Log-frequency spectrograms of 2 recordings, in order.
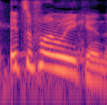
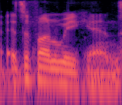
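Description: First: Upbeat and high; excited. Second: Said in the usual way. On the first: Shown as a demonstration. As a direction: sell the fun.

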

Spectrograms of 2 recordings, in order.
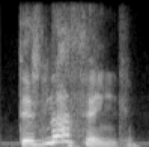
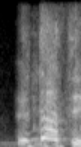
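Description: First: Said in the usual way. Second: "nothing" flung up very high, quick and falling; high emphatic repeat. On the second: Acted. Preacher hammering home to listeners that problems vanish, much higher. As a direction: leap way up on "There's nothing.".

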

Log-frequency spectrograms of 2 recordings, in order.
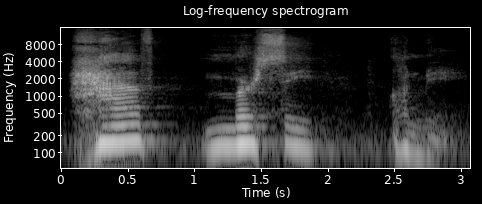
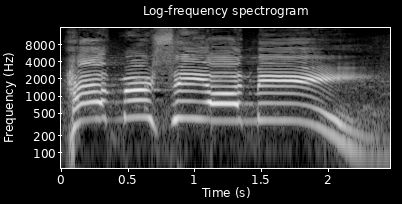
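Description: First: Very slow, soft, low plea; humble plea. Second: High, loud, long-drawn cry; desperate shout. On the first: Beggar simply asking Jesus for mercy, humble quiet plea. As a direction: plead quietly, leaving space between words. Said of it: "in his humility, he simply states". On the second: Beggar desperate to be heard by Jesus, desperate shout. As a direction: bellow the plea over all the noise. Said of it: "this guy is desperate to overcome". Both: Acted.

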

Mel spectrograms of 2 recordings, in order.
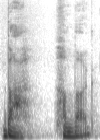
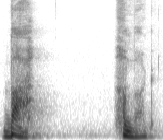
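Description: First: Low, slow, quieter sneer; lower, softer grumble of the miser; grumbling Scrooge. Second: Put-on lower, scornful old miser; a hint of sour old Scrooge; grumpy Scrooge. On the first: Acted. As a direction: drag it out like a bitter old man. Repeats Scrooge's line, lower. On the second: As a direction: spit it out with contempt. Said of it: "Scrooge's response was".

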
